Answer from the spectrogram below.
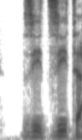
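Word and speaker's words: زیتزیت (ציצית): تلفظ زیزیت، زیتزیت است، و شکل جمع آن زیزیتوت یا به سادگی زیزیت است.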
